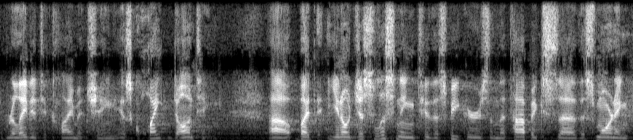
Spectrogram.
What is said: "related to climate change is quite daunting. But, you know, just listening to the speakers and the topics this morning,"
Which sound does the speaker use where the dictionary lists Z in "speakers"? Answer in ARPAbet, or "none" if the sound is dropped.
Z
